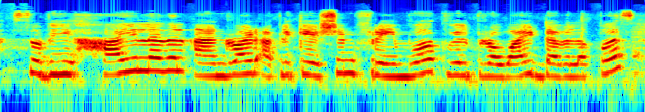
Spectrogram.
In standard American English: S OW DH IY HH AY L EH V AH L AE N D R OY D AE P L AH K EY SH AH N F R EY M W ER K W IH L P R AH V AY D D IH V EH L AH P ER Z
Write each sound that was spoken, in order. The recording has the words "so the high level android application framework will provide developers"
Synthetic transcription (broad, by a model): S OW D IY HH AY L EH V AH L AE N D R OY D AE P L AH K EY SH AH N F R EY M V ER K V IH L P R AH V AY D D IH V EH L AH P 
